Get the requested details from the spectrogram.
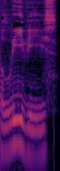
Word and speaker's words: Leevees: Yeah, we're called the Leavies. It's an unusual spelling. It's spelled L-E-E-V-E-E-S. Think of the Bee Gees if they were Jews.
